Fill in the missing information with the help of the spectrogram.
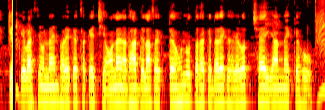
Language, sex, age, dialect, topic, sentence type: Maithili, male, 18-24, Angika, banking, question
